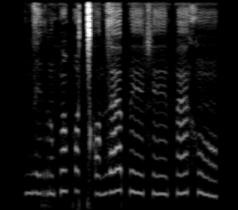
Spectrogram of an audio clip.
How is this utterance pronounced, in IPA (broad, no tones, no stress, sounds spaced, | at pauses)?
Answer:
n z i r õ p ũ qʷ i ǀʰ ɒ n z æ p ẽː ɬ ẽː p æ̃ x õ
